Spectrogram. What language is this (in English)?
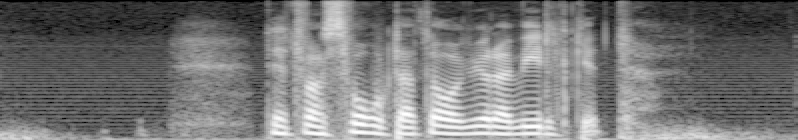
Swedish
